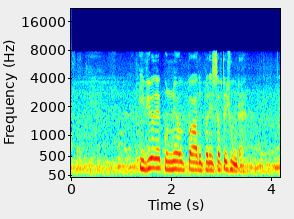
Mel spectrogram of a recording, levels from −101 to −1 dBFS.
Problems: constant background noise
